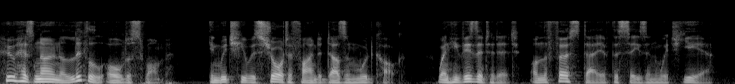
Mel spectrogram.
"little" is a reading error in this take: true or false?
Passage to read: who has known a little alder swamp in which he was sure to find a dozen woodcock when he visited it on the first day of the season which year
false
